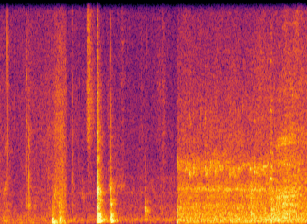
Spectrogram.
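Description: A few light clicks and knocks, the sharpest pair about two seconds in, over quiet room tone. After about three and a half seconds the background abruptly changes to a steady, louder hiss.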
